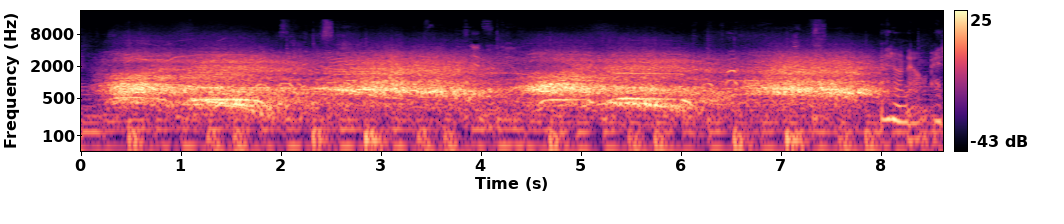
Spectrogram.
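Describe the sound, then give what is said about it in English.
A football crowd chants "Boise" in unison, four loud swelling waves of massed voices rising and falling in a steady rhythm, each chant drawn out before the next begins. “So like when you hear them chant it at the football games, they all go Boise.”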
